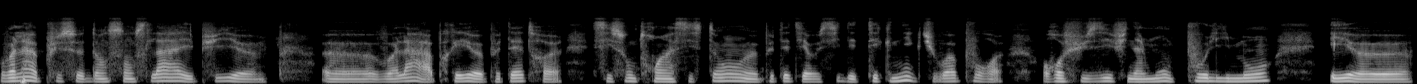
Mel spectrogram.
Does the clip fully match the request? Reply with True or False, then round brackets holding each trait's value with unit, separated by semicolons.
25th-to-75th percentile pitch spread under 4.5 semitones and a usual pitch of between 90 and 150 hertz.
True (3.0 semitones; 140 Hz)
